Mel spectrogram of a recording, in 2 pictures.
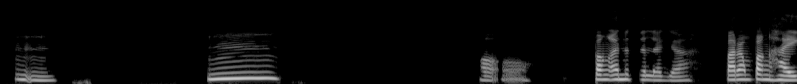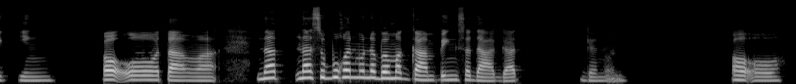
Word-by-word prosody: Mm. 195 -5 -6 1.5
Hmm. 275 +3 +3 2.0
Oo, - - -10 0.6
pang 225 -1 +3
ano 230 +1 +2
talaga, 195 -2 -6 0.3
parang 220 +1 +3
pang-hiking, 195 -5 -1 0.5
oo, 210 -1 +3
tama, 180 -3 -1 0.4
nat 290 +4 +4 0.2
nasubukan 320 +3 +4
mo 320 -1 +1
na 310 - +4
ba 290 0 +5
mag 285 -3 +1
camping 205 -2 +1
sa 210 0 -4
dagat, 165 -2 -3 0.6
ganon? 175 0 -11 1.1
Oo. 180 -3 -2
210 Hz, 80 wpm, -23 LUFS, 185-250 Hz, 2.0 s, ba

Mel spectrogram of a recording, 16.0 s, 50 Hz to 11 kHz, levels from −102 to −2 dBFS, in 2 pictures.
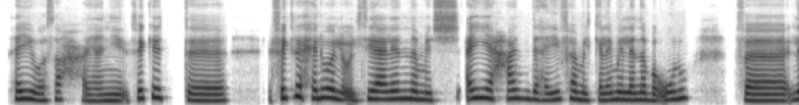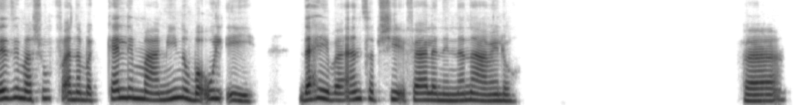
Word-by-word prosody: أيوه 245 -4 +3
صح، 230 +3 -7
يعني 190 +1 -3
فكرة 275 +2 +1 0.3
آآ 195 -1 0 0.5
فكرة 280 +4 +2
حلوة 275 -1 +3
اللي 235 -4 +1
قُلتِ 200 +3 -4
لي 250 -1 +4
عليها 240 +1 +3
إن 250 -2 +2
مش 215 0 -6
أي 270 +1 +3
حد 255 -1 -1
هيفهَم 230 +2 -1
الكلام 210 +2 -1
اللي 225 -1 +3
أنا 220 +1 +1
باقوله، 230 +6 0 0.4
فلازم 205 +7 +2
أشوف 255 +2 -4
أنا 225 0 +1
باتكلم 250 +7 +1
مع 220 -3 +2
مين 260 +6 +2
وباقول 255 +3 +1
إيه. 185 -3 -2 0.4
ده 220 +1 +5
هيبقى 240 -5 +2
أنسب 245 -2 -1
شيء 235 0 -3
فعلًا 215 -1 +1
إن 200 -1 -1
أنا 210 +1 0
أعمله. 195 -1 0 2.3
ف 200 - -5
امم. 190 +3 0
225 Hz, 145 wpm, -23 LUFS, 205-255 Hz, 2.3 s, ده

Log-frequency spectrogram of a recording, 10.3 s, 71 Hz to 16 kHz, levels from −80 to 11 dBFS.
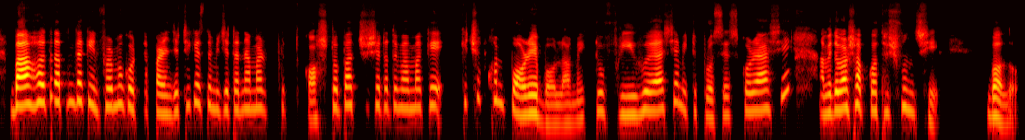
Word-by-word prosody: বা 275 - +15
হয়তো 310 +1 +4
আপনি 310 0 -10
তাকে 320 -2 +2
ইনফর্মও 265 +4 -2
করতে 235 -3 -2
পারেন 205 -2 +2
যে, 220 - -2
"ঠিক 275 - -10
আছে, 295 -1 -5
তুমি 240 -3 -6
যেটা 235 0 -2
নিয়ে 245 0 -2
আমার 250 -1 -2
প - - -27 0.3
কষ্ট 160 +8 -3
পাচ্ছো, 280 0 0
সেটা 265 -1 -3
তুমি 255 -1 -3
আমাকে 255 +2 -3 0.3
কিছুক্ষণ 335 0 -6
পরে 200 -1 +5
বলো। 140 0 -5
আমি 150 +2 -12
একটু 225 - -9
ফ্রি 195 0 -6
হয়ে 230 0 +2
আসি, 240 - -8
আমি 275 - -7
একটু 225 - -16
প্রসেস 180 +2 -7
করে 225 +1 0
আসি। 245 - -9 0.4
আমি 200 - -1
তোমার 245 +2 +7
সব 280 - +4
কথা 215 -1 -4
শুনছি, 245 -6 -5 0.6
বলো।" - - +2
245 Hz, 230 wpm, -25 LUFS, 210-275 Hz, 0.6 s, বা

